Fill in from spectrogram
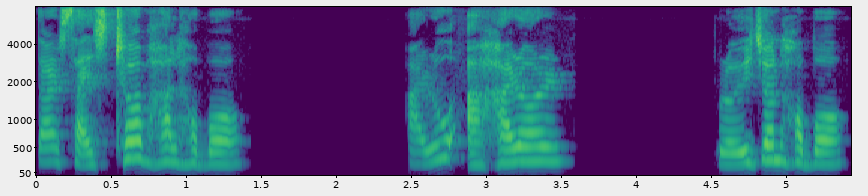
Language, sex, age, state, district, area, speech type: Assamese, female, 45-60, Assam, Dibrugarh, rural, spontaneous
